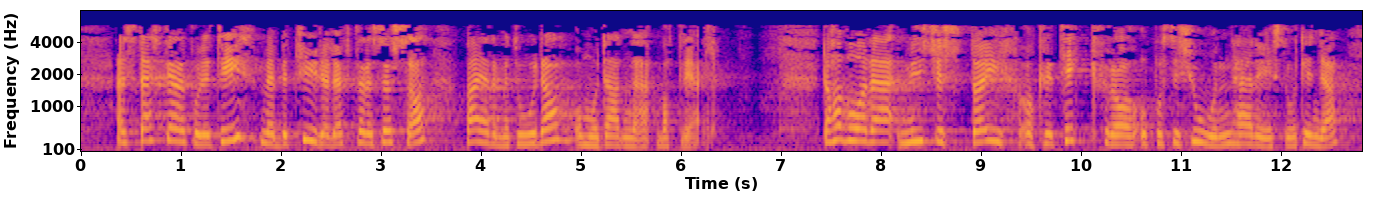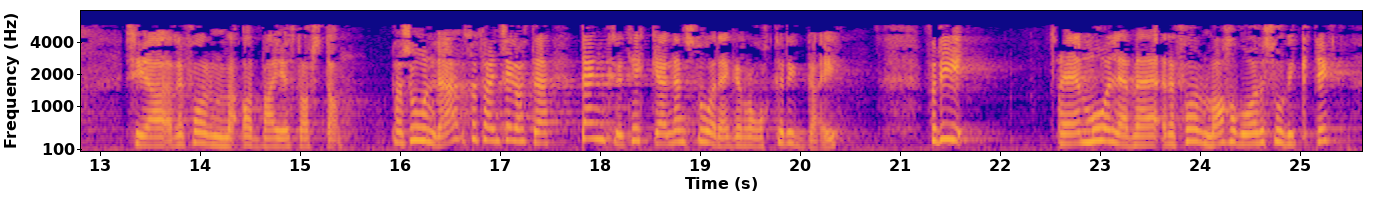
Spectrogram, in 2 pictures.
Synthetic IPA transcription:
ʔæ̰nst̪æɾkəɾəpʰʊlɪt̪ʰiːmɛːbət̪ʰyːd̪lɪlœft̪əɾɛsʉʂəɾb̥æɪɾəmɛt̪ʰuːd̪əɾɔmʊd̪æːɾɳəmɑt̪ɾɪ̰ɛ̰l | d̪̥ɛɦɑɾʋoːɾəmʏçəst̪œʏɔkʰɾɪt̪ʰɪkːfɾɔʔʊpʊsɪʃuːnn̩ɦæːɾɪst̪uːʈɪŋd̪ɑ | siːəɾɛfɔɾmʔɑɾbæɪəst̪ɑst̪ɑ̰m | pʰæʂuːnlɪsɔt̪ʰɛŋkəɛːɡɑt̪d̪̥ɛnkʰɾɪt̪ʰɪkːənd̪ɛnst̪oːɾɛɡɾɑːkəɾʏɡɑ̰ʔɪ | fɔɖiː | moːləmɛɾɛfɔɾmɑɦɑɾʋoːɾəsɔʋɪkt̪ɪkt̪

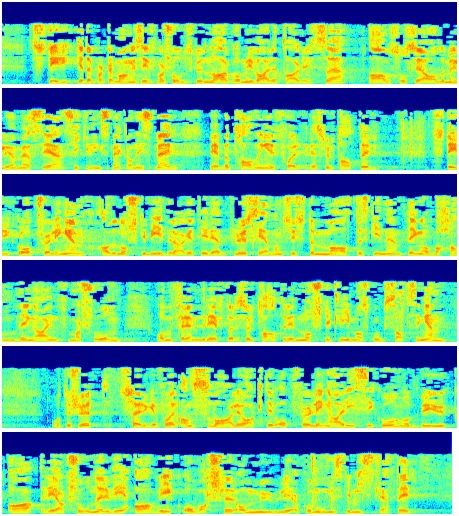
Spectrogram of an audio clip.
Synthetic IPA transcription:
st̪ʏɾkəd̪ɛpɑʈəmɑŋːəsɪnfɔɾmɑʂuːnsɡɾʉnlɑːɡɔmɪʋɑːɾət̪ʰɑːɡəlsə | ʔɑʋsʊsɪɑːləɔmɪljøːmɛsɪəsɪkːɾɪŋsmɛkɑnɪsməɾ | ʋɛbət̪ʰɑːlɪŋəɾfɔɾːɛsʉlt̪ʰɑːt̪əɾ | st̪ʏɾkəɔpːfœlːɪŋənɑ̰ʋd̪ɛnɔʂkəbiːd̪ɾɑːɡət̪ʰɪlɾɛd̪̚pʰlʉsjɛnːɔmsʏst̪əmɑːt̪ɪskɪnhɛnt̪ɪŋɔbəhɑnd̪lɪŋɑʋɪnfɔɾmɑʂuːn | ʔɔmfɾɛmd̪ɾɪft̪ɔɾɛsʉlt̪ʰɑːt̪əɾɪd̪nnɔʂkəkʰliːmɑskuːɡsɑt̪sɪŋən | ʔɔ̰t̪ʰɪlʂɭʉt̪ːsœɾɡəfɔɾʔɑ̰nsʋɑːɭɪɔɑkt̪ɪʋɔpːfœlːɪŋɑ̰ʋɾɪsɪkʊɔbɾʉːkʰɑɾɛɑkʂuːnəɾʋɛʔɑːʋɪkʰɔʋɑʂɭəɾɔmːʉːlɪəʔœkʊnuːmɪskəmɪst̪ːlḛːt̪əɾ

